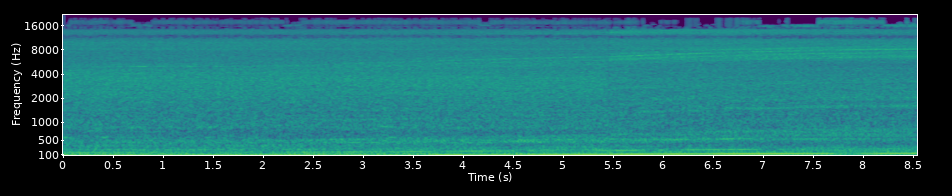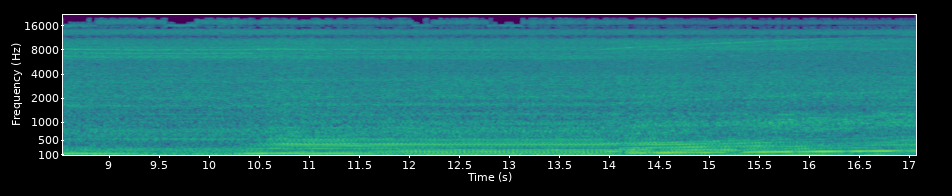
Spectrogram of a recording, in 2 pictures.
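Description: A carburetted car engine climbs steadily through a power run, rising in pitch, easing briefly partway through, then building again, loud and close and heard alone.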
